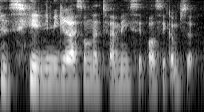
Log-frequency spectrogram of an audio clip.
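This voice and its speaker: Soft-spoken young Quebec French woman. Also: fairly low pitch, completely flat delivery, fast talker. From Montreal. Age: 20s. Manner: soft-spoken, many fillers, trails off quietly. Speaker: interview guest.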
